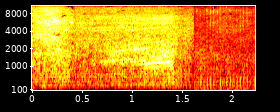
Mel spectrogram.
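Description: Street traffic: a tractor and motorcycles running past, with an engine note rising about a second in. Near the end the sound cuts abruptly to quieter outdoor noise.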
